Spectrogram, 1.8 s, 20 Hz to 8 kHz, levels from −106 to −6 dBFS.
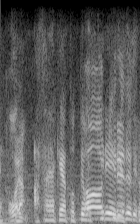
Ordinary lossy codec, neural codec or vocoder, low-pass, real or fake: Opus, 32 kbps; none; 7.2 kHz; real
